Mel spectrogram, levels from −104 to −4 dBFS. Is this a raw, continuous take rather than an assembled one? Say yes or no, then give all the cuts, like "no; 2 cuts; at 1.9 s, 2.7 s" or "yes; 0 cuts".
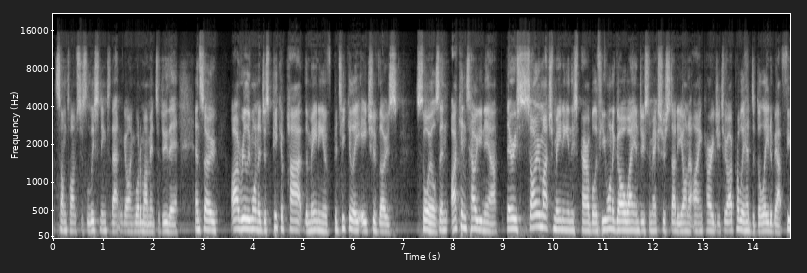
yes; 0 cuts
